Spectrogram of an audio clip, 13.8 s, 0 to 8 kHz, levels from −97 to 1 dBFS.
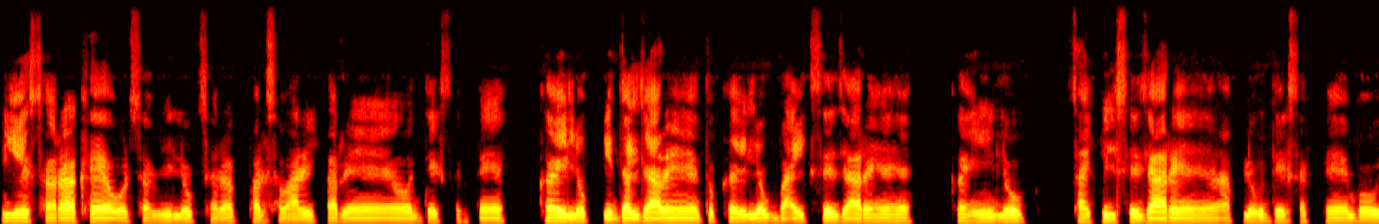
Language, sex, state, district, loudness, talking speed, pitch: Hindi, male, Bihar, Araria, -22 LUFS, 190 wpm, 120 Hz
